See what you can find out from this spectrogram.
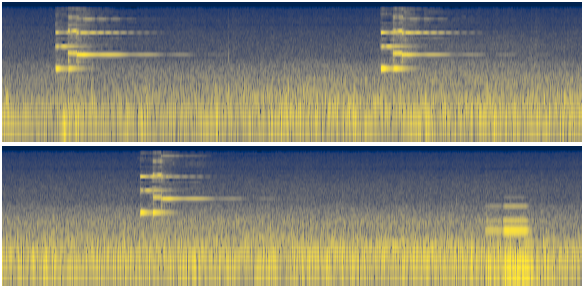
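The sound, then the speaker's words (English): A video game key pickup effect: three bright, bell-like chimes ring out about three seconds apart over a steady low background noise, followed by a softer short tone at the end. “Keys being collected.”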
